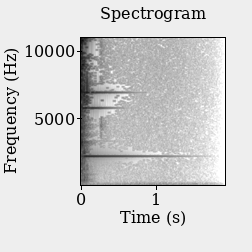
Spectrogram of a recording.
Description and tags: My toy piano sucks, it has no sustain and one of the keys rattles. This really pisses me off. So I hit the working keys like an xylophone for those unimpressed with my other versions.
piano, toy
